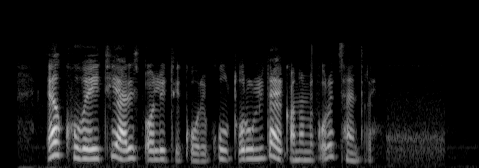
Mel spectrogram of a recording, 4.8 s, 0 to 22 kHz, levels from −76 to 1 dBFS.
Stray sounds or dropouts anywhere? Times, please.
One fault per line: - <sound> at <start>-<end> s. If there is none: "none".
none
